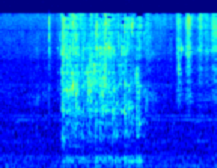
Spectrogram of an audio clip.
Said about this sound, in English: Pour that drink.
